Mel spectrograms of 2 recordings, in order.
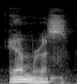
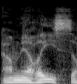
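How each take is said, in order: First: Said the English way, middle vowel swallowed. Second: Said the French way, middle vowel kept. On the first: "this is pronounced Amorous in English" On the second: "I think it would be Améris or Amérès in, uh, in French"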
